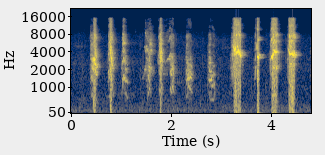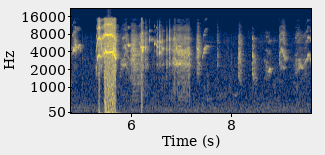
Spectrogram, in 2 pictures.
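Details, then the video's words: Energetic gacor song of a Bali myna: rapid sharp clicks and harsh squawks tumbling together, a longer grating burst midway, then scattered chattering notes with thin whistled tones. "Suara Burung Jalak Bali Gacor"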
